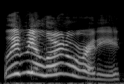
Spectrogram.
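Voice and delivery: shouted approval; loud cheering. Real, not acted. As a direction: yell it out in triumph. Cheering the outburst.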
